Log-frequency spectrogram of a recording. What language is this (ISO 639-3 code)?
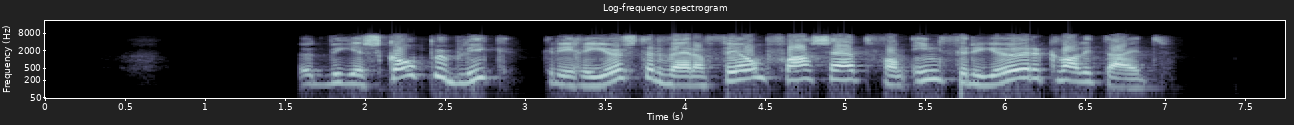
fry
